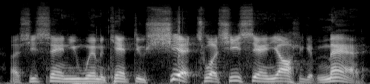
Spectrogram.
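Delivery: ordinary delivery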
